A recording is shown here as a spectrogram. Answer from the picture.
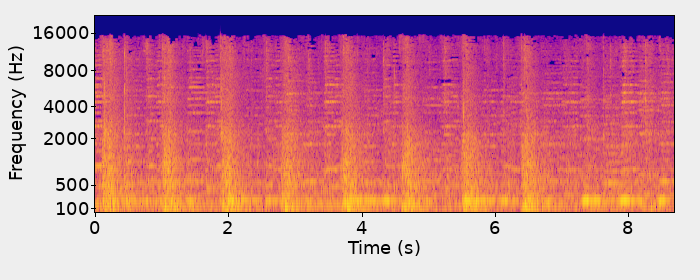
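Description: Traditional Portuguese folk-dance music, lively and steady, with a heavy thump on the beat about once a second.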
